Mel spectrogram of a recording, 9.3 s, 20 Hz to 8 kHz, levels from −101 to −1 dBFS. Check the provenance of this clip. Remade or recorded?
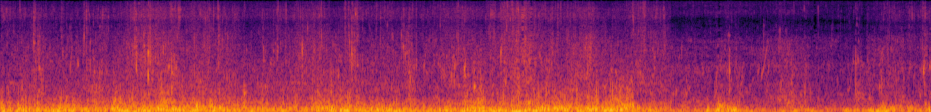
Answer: recorded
